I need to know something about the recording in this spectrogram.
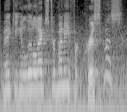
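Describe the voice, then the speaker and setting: An actor playing a breezy, naive small-town newspaper reporter with a folksy manner in a comic audio drama. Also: male voice, very high-pitched, animated, fast. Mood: chatty. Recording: noticeable background noise.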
